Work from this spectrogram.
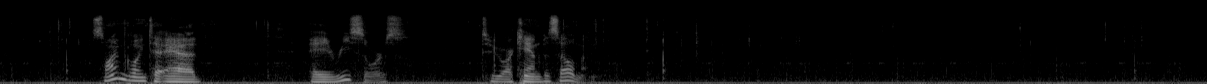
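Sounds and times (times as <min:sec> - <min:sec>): low steady hum: 0:00.0 - 0:12.0
keyboard keys clicking: 0:00.1 - 0:00.9, 0:11.0 - 0:11.5.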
